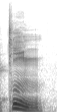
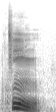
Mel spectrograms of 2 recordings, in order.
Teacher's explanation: It's very important to have the teen with the N sound. The N at the end is not so strong, but it is there. Teen. It's a nasal sound.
